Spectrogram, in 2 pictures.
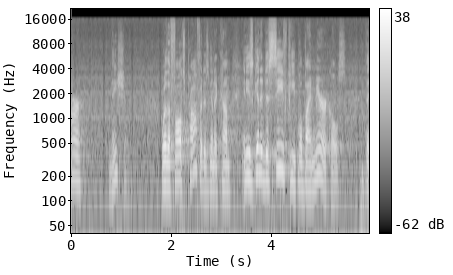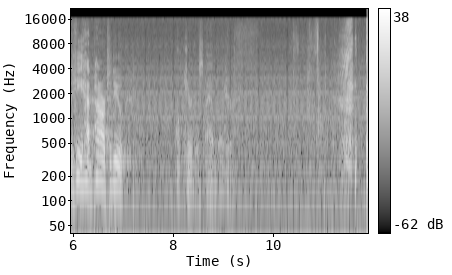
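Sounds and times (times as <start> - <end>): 
speech: 0.1 - 7.2, 8.0 - 9.3
harsh cough: 11.3 - 11.9.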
